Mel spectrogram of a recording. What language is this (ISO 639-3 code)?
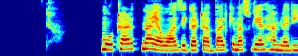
pus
